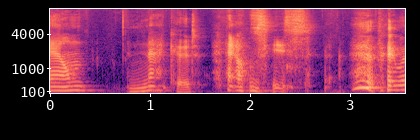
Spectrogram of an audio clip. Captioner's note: laughing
